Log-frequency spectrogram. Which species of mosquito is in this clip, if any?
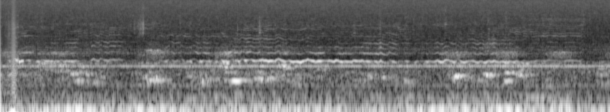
Anopheles funestus s.l.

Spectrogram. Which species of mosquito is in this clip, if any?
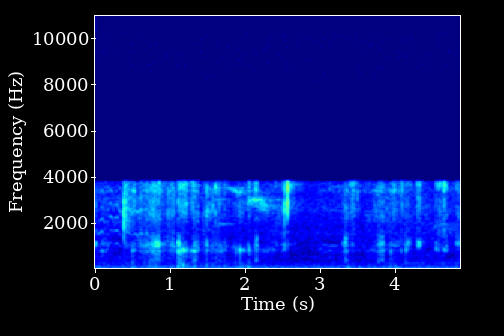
mosquito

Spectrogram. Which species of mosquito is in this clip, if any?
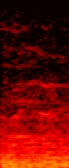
Aedes albopictus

